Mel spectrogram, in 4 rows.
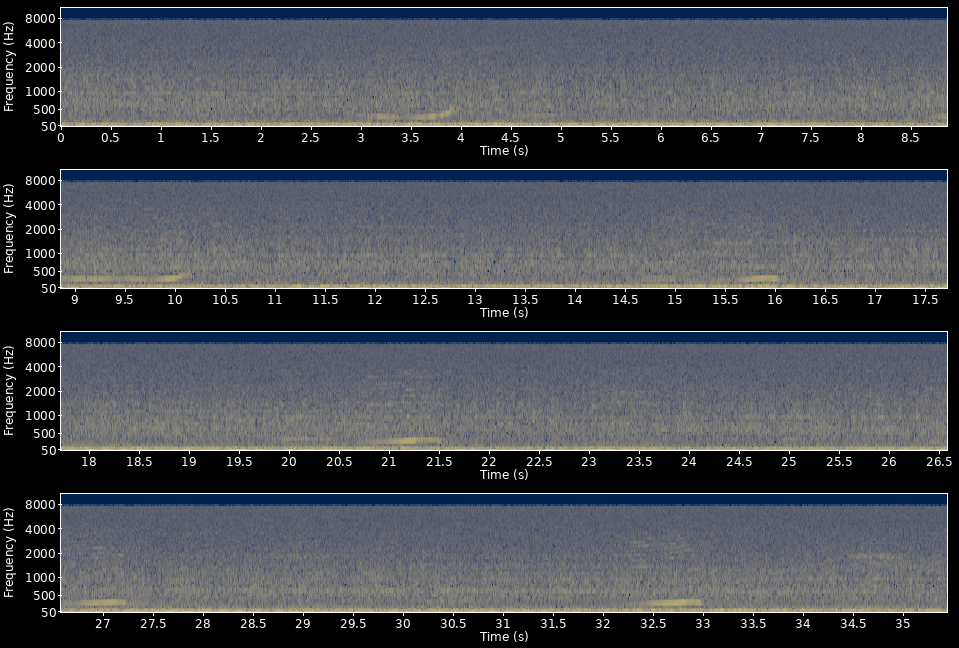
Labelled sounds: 32.3	32.6	humpback whale, 2.4 to 2.6 kHz
34.4	34.7	humpback whale, 1.7 to 1.9 kHz

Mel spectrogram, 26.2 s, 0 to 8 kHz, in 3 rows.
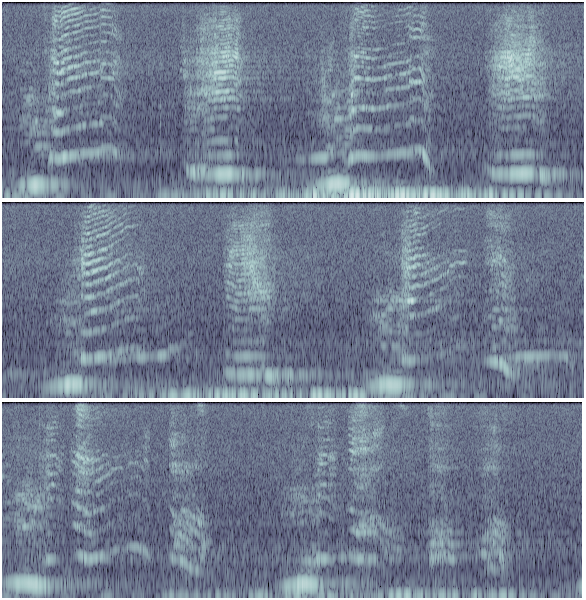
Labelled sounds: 0.2	1.8	humpback whale, 0.86 to 7.8 kHz
2.7	3.7	humpback whale, 1.4 to 5.5 kHz
4.7	6.5	humpback whale, 0.80 to 6.9 kHz
7.5	8.2	humpback whale, 1.3 to 3.7 kHz
9.5	12.8	humpback whale, 0.86 to 7.2 kHz
14.2	16.4	humpback whale, 0.99 to 7.4 kHz
17.5	19.6	humpback whale, 0.86 to 5.6 kHz
20.0	20.5	humpback whale, 0.80 to 1.6 kHz
21.0	23.5	humpback whale, 0.80 to 4.1 kHz
23.8	25.0	humpback whale, 0.80 to 3.2 kHz

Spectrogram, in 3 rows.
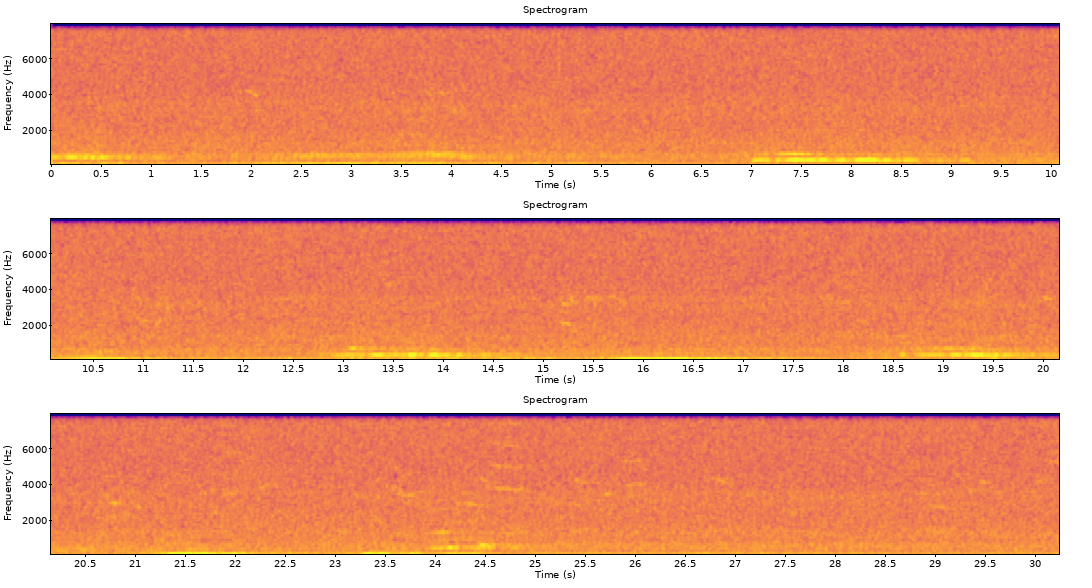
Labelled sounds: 24.5	24.9	Pacific white-sided dolphin, 3.6 to 5.2 kHz

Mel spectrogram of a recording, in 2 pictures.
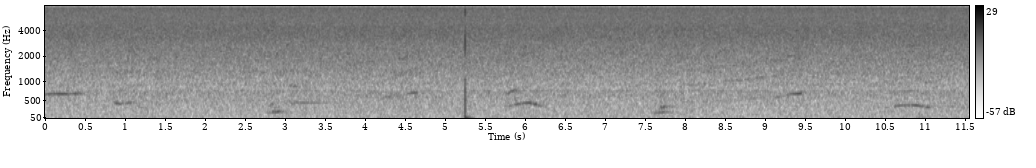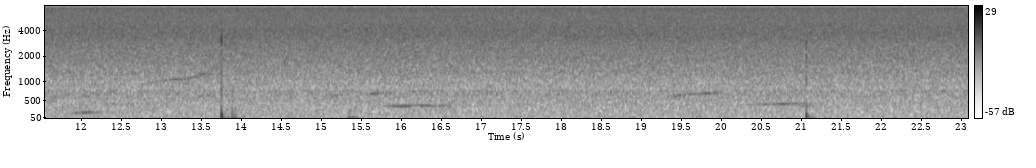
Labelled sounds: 13.3	13.6	humpback whale, 1.1 to 1.3 kHz

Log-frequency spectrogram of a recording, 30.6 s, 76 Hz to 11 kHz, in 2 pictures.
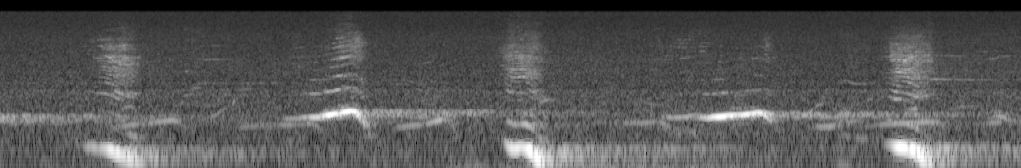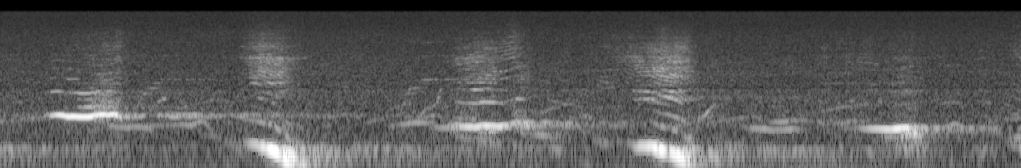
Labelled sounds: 1.5	2.0	humpback whale, 1.5 to 2.8 kHz
3.1	3.4	humpback whale, 1.8 to 1.9 kHz
4.6	5.3	humpback whale, 0.80 to 3.0 kHz
7.6	8.1	humpback whale, 1.1 to 1.5 kHz
12.6	12.9	humpback whale, 0.90 to 1.1 kHz
13.4	15.2	humpback whale, 0.99 to 2.1 kHz
18.9	19.3	humpback whale, 1.9 to 2.8 kHz
21.6	23.2	humpback whale, 0.96 to 3.2 kHz
24.6	25.6	humpback whale, 0.99 to 2.1 kHz

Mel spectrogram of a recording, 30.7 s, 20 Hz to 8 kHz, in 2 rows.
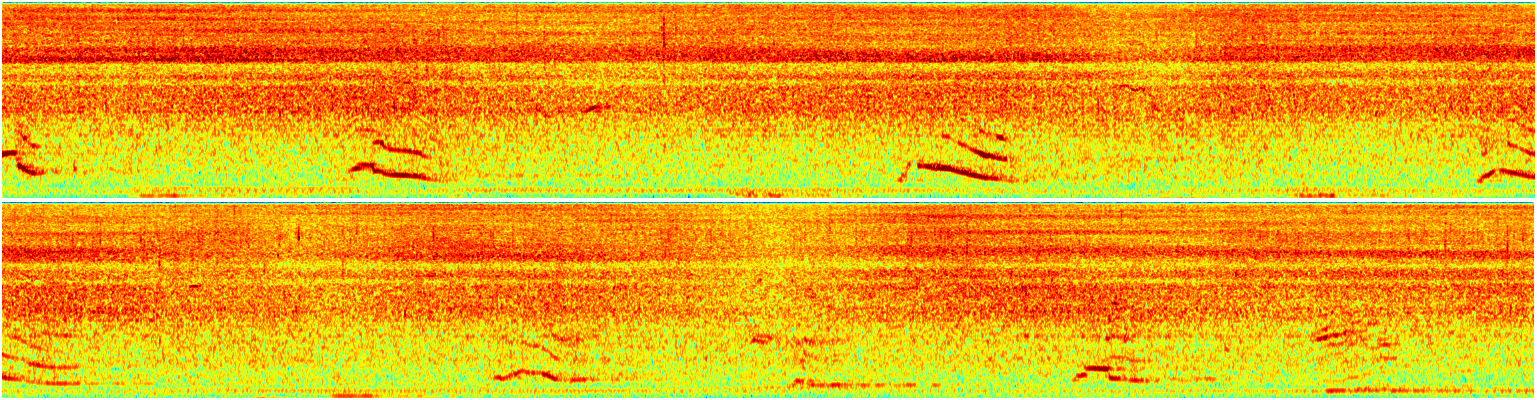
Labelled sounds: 0.1	0.4	humpback whale, 0.78 to 1.0 kHz
3.7	4.1	humpback whale, 0.78 to 0.97 kHz
9.6	9.8	humpback whale, 0.78 to 0.91 kHz
11.2	11.5	humpback whale, 1.9 to 2.2 kHz
22.8	23.1	humpback whale, 0.84 to 1.0 kHz
24.5	24.8	humpback whale, 6.2 to 6.5 kHz
28.4	28.9	humpback whale, 0.81 to 1.2 kHz

